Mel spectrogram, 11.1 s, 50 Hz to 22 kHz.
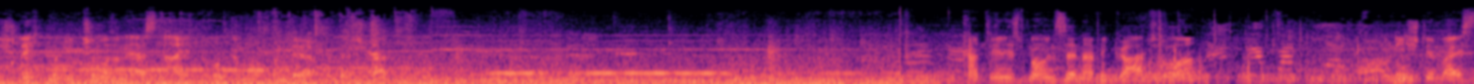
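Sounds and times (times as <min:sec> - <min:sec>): tram whine: 0:00.0 - 0:07.4
tram rumbling: 0:00.0 - 0:09.9.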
